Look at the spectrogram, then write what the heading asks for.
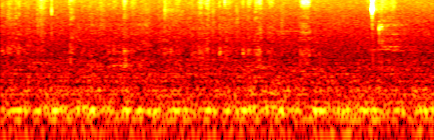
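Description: A pen scratching steadily across paper while a maths problem is worked out, faint and continuous over a low, rumbling room and traffic hum; no talking.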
